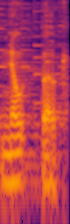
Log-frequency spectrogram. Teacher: in English you would say notebook like you would kind of like swallow that t a little bit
